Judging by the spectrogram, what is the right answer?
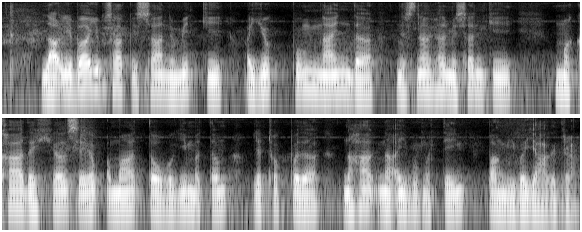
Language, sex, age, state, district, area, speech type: Manipuri, male, 18-30, Manipur, Chandel, rural, read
